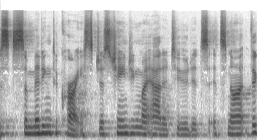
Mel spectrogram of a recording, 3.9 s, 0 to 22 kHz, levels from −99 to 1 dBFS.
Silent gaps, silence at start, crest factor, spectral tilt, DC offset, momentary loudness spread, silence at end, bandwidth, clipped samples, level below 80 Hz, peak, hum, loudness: none; 0 s; 22 dB; -2 dB/octave; under 0.1%; 12 LU; 0 s; 16 kHz; under 0.1%; -74 dBFS; -6 dBFS; none; -25 LUFS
